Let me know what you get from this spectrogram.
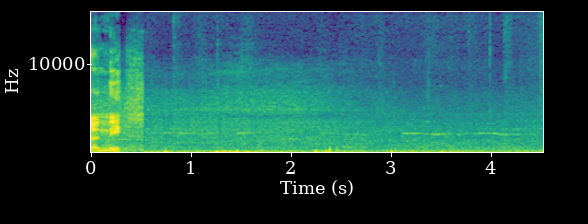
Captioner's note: traffic sound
